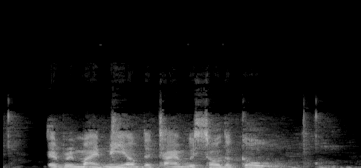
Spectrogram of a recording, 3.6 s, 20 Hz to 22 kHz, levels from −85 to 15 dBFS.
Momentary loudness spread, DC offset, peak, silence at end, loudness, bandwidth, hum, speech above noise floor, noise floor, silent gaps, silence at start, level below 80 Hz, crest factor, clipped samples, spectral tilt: 15 LU; under 0.1%; -2 dBFS; 0.1 s; -16 LUFS; 7.8 kHz; none; 23 dB; -38 dBFS; none; 0.45 s; -52 dBFS; 16 dB; under 0.1%; -5 dB/octave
